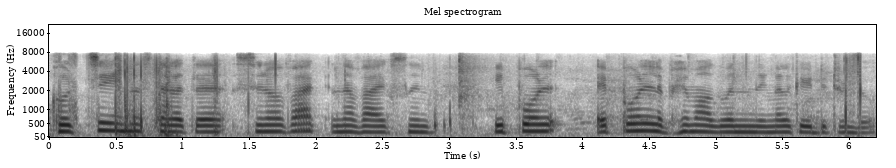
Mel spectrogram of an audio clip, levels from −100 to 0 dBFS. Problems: background sounds at intervals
